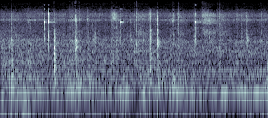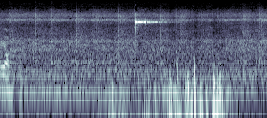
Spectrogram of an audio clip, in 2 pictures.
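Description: Metal lathe boring out the cylinder bore of an aluminium motorcycle crankcase, its motor giving a steady low hum with scattered sharp clicks. A short high-pitched squeal comes about eight seconds in, and low thumps follow near the end.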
